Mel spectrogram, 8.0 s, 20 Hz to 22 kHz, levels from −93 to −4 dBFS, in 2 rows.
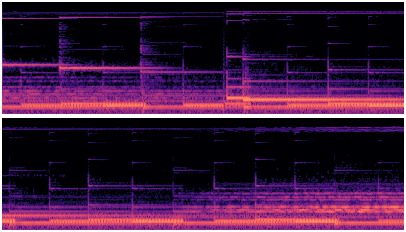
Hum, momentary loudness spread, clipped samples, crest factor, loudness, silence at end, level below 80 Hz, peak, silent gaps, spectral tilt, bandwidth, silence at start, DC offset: none; 6 LU; under 0.1%; 12 dB; -30 LUFS; 0 s; -64 dBFS; -16 dBFS; none; -8.5 dB/octave; 17 kHz; 0 s; 0.1%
